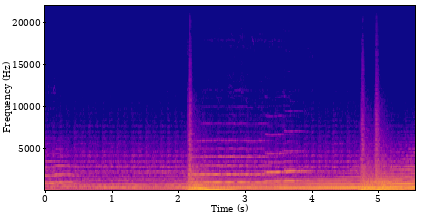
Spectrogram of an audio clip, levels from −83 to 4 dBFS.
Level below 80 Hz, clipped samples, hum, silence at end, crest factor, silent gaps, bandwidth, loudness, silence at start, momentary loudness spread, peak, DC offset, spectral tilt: -38 dBFS; under 0.1%; none; 0 s; 16 dB; none; 10.5 kHz; -20 LUFS; 0 s; 16 LU; -4 dBFS; under 0.1%; -7.5 dB/octave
